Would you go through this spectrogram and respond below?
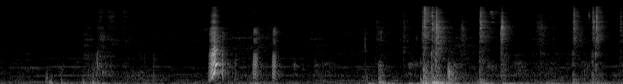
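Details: An 11.5-year-old English Springer Spaniel gives sharp, irregular barks and harsh bursts over a faint background hum.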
